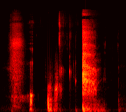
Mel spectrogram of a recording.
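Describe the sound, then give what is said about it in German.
Wet mouth noises: a few short lip smacks and clicks, then a louder slurping sip of a drink, followed by faint smacks. No talking. “Ähm, ich trinke, äh, merkt ihr, ich schmatze schon wieder, weil ich ja, einen Schluck nehme.”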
